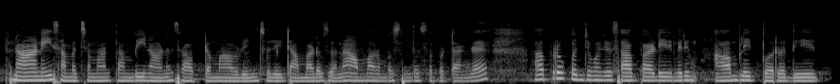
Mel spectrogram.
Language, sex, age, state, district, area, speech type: Tamil, female, 18-30, Tamil Nadu, Mayiladuthurai, urban, spontaneous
